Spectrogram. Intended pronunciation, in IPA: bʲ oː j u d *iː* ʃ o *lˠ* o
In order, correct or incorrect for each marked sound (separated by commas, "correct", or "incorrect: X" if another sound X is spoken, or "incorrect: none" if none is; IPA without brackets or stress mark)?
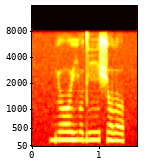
correct, incorrect: l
